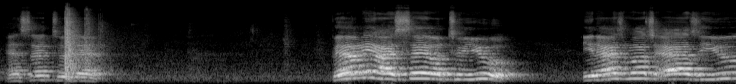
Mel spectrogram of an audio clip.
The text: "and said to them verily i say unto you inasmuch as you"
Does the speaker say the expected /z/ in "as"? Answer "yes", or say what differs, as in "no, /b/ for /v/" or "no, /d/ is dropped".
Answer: yes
